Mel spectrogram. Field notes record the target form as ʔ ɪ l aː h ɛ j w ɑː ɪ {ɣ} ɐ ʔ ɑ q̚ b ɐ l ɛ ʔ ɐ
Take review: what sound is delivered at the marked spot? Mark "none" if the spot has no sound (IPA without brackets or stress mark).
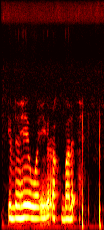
ɣ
